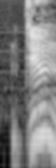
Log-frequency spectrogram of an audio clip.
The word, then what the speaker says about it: Dune: My favorite film of 2021 rhymes with tune. Doon, doon, doon, doon. Warner Brothers did good with the remake of Dune.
